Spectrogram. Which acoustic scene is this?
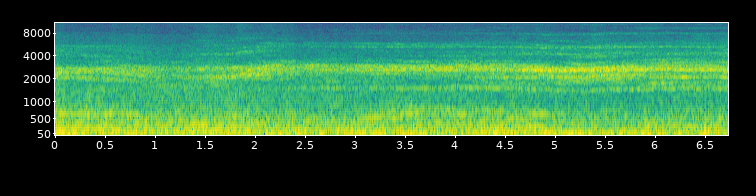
subway station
